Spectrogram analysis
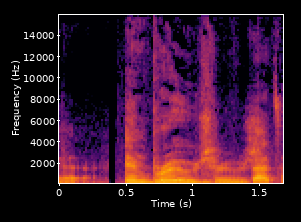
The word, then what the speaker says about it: Bruges: In Bruges.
